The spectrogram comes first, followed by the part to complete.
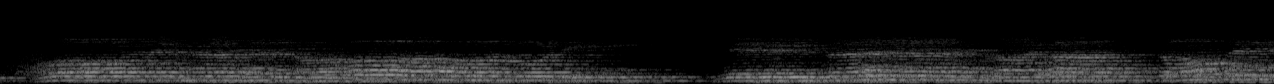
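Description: Slow singing of a hymn in held notes, in two long phrases with a short break for breath about seven seconds in.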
